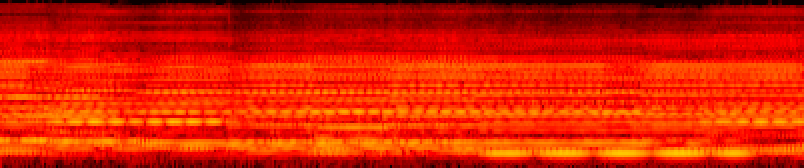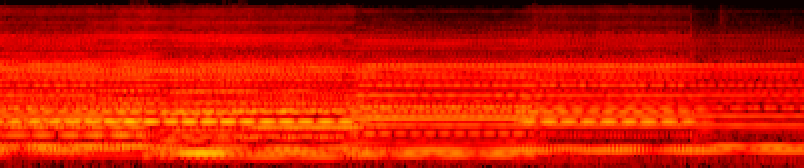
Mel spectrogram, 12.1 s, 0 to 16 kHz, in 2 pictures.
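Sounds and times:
accordion playing held chords: 0.0s - 12.0s.

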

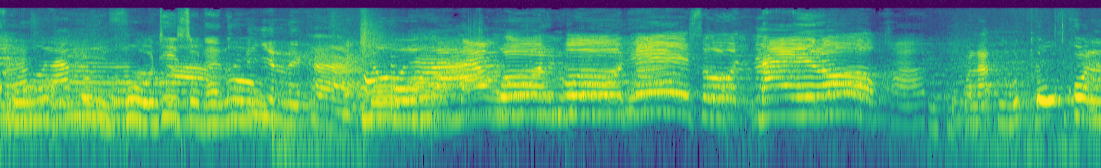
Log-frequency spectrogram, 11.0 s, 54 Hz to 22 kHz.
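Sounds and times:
children singing in unison: 0.0s - 2.1s, 3.6s - 9.0s.

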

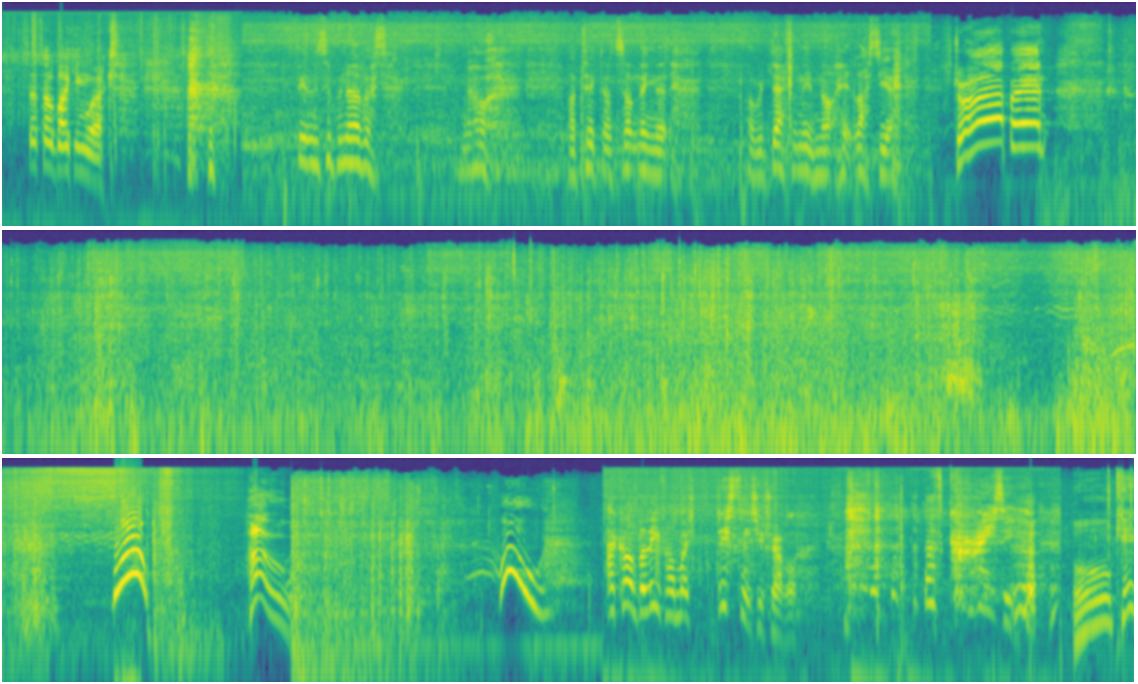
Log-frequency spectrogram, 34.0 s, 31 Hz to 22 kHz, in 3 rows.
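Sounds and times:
bike tyre and frame rattle: 0.0s - 9.5s, 10.5s - 25.0s, 25.6s - 27.7s, 28.6s - 33.3s
rider whooping: 1.8s - 9.3s, 21.0s - 24.4s, 27.3s - 28.4s
wind rumbling on microphone: 11.0s - 22.7s.

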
